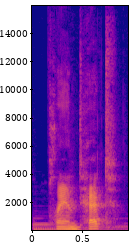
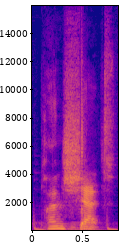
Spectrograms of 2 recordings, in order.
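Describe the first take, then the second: First: The word is said with a 't' sound. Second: The word is said with a 'sh' sound. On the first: The speaker calls it wrong. "I was saying it plantette" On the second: The speaker calls it right. "That's how you pronounce it"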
